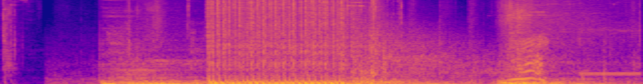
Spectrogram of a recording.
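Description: An explosion bursts with a deep rumble.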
